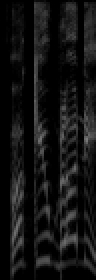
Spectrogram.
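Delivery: high, loud mock Indian accent; jokingly doing an Indian accent for a friend. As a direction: throw the line out in a hammed-up Indian accent. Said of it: "give us an Indian accent".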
